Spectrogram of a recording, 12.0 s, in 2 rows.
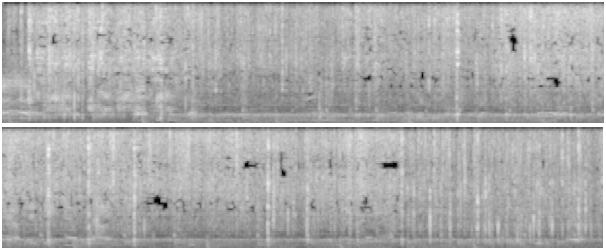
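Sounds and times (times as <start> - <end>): rice sizzling in a wok: 0.0 - 12.0
ladle clicking against pan: 0.2 - 2.2.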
